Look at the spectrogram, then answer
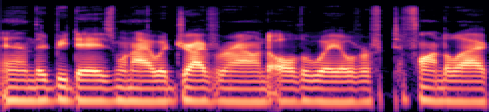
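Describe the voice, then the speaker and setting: A man speaks in a fairly low voice. The background is quiet. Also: dry sound with no echo. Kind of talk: casual podcast conversation. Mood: nostalgic, amused. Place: studio. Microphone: studio mic.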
